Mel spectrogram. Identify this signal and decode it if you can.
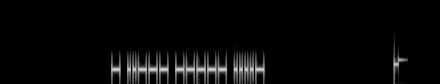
Morse code, heard as a keyed tone, about 44 wpm, 700 Hz. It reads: T204
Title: Numbers - Contest Style - 4-Digit 45wpm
